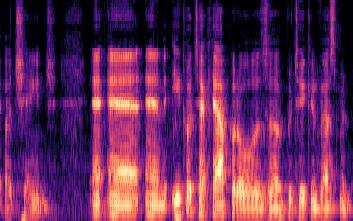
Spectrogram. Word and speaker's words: EcoTech: and uh, also is is it Ecote Tech or Echo Tech? Ecote Tech. Am I saying it right?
